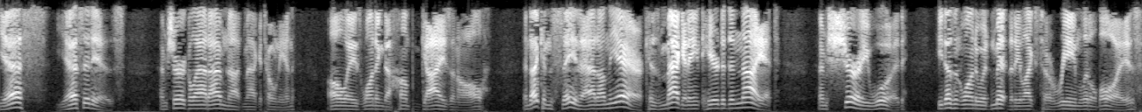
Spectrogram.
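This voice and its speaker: In a put-on character voice, a female-sounding speaker uses a high pitch and a whiny tone at a fairly quick pace. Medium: audio drama. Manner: whiny, excitable.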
